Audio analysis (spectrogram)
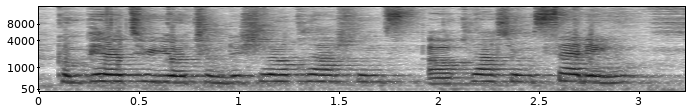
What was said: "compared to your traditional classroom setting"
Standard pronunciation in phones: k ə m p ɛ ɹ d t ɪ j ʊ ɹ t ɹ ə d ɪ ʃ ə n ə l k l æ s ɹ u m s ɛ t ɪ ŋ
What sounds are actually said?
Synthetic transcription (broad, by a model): k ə m p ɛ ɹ d t ɪ j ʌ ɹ t ɹ ə d ɪ ʃ ə n ə l k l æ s u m s ɛ t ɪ ŋ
